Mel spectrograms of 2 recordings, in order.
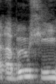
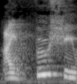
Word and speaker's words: Ibushi: But KUDO and a young Kota Ibushi, who at that point we didn't know the proper pronunciation of his name. We didn't know if it was Ibushi, Kota Ibushi, Ifushi with an F.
